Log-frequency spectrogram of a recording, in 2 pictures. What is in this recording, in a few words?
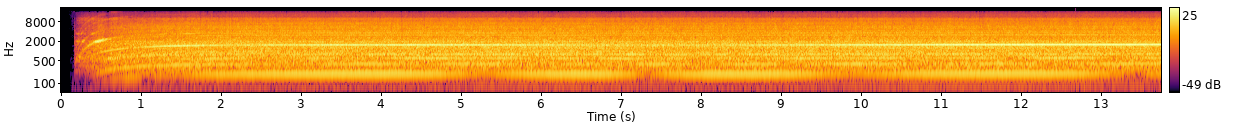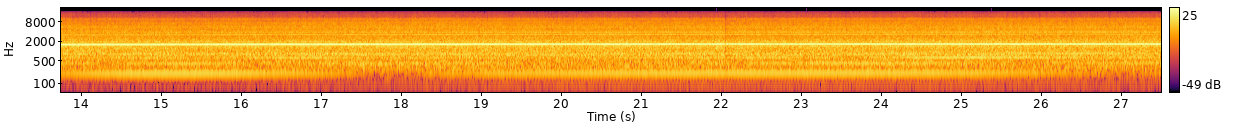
electric grass trimmer whipper snipper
